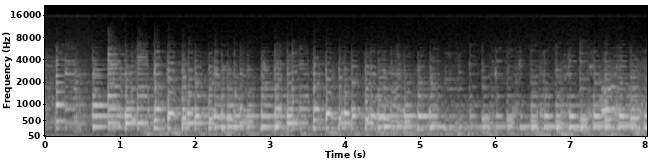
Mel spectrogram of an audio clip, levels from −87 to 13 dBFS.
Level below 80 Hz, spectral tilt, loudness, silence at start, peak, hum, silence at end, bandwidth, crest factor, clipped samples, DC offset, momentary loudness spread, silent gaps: -38 dBFS; -7.5 dB/octave; -16 LUFS; 0 s; -2 dBFS; none; 0 s; 7 kHz; 14 dB; under 0.1%; under 0.1%; 7 LU; none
